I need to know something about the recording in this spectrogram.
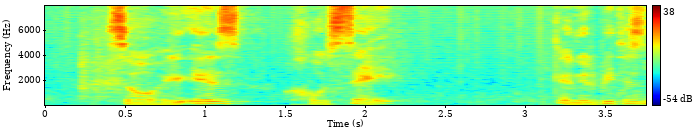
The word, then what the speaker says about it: José: J in there in Peru, it's pronounced Kha. So he is José.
